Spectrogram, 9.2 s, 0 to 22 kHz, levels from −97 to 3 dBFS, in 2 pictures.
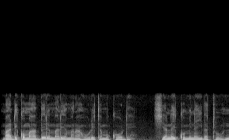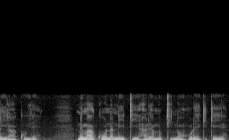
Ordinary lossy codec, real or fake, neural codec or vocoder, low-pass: none; real; none; 7.2 kHz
